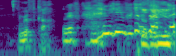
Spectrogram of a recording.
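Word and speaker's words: רבקה: In Hebrew, they actually pronounce Rebekah, what we say Rebekah, it's Rivka. Rivka.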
